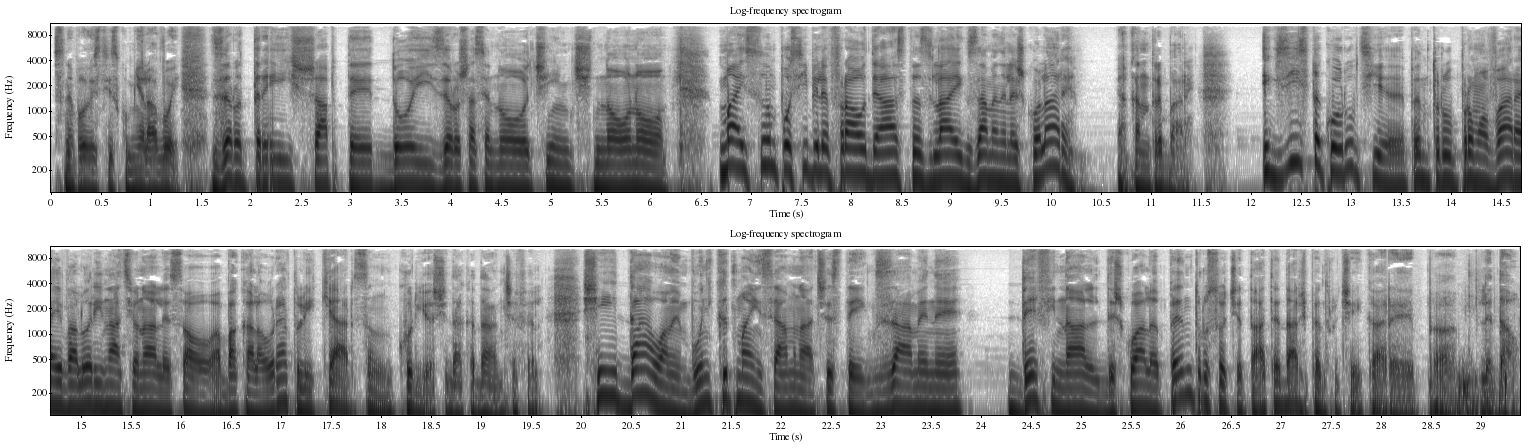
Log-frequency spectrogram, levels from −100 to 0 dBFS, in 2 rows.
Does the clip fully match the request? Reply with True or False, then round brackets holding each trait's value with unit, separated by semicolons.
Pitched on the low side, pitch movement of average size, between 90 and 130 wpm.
False (115 Hz; 6.4 semitones; 120 wpm)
